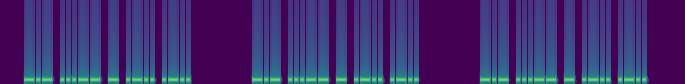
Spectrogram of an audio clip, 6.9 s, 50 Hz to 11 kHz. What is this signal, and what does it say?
Morse code, heard as a keyed tone, about 37 wpm, 700 Hz. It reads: K3TLL K3TLL K3TLL
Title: USA Call Signs - 5 Characters - Repeated 3x - 40wpm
